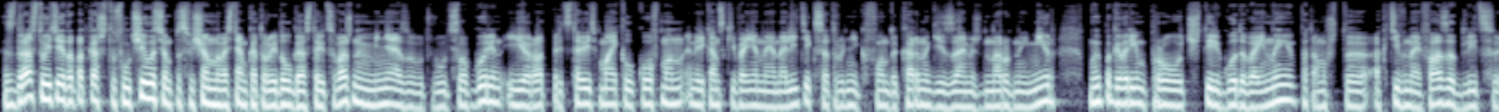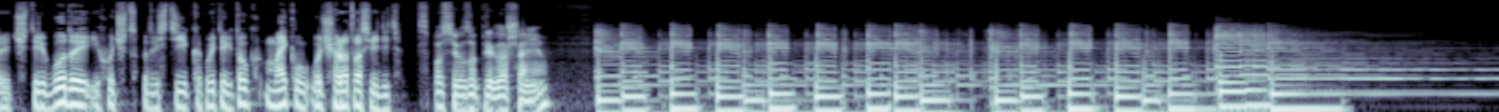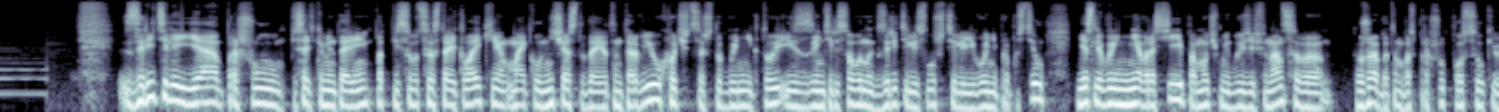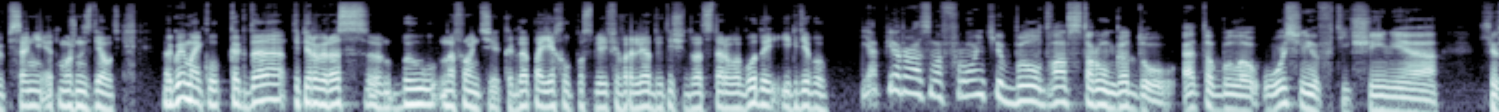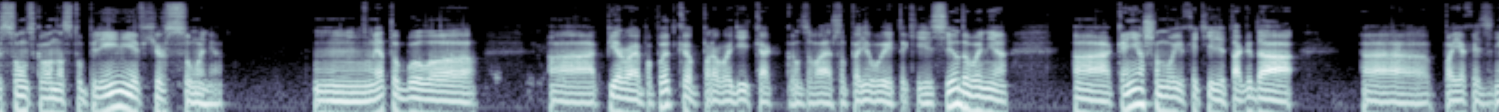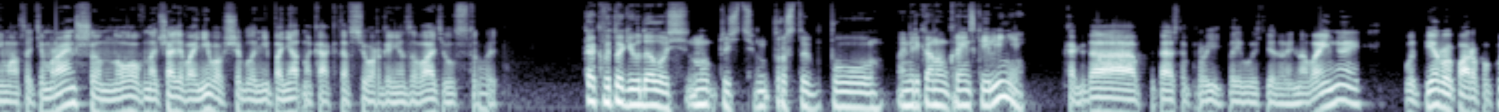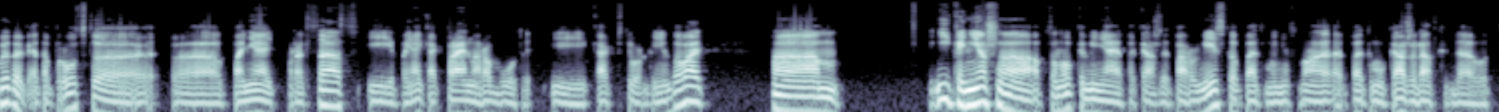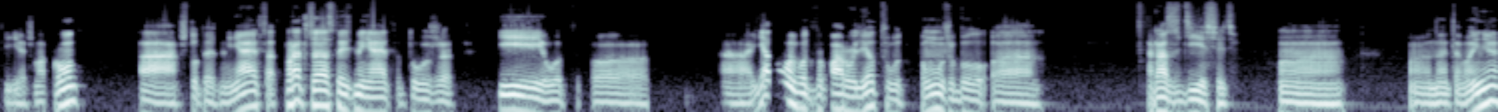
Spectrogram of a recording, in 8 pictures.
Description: Обсуждаем с Майклом Кофманом, американским военным аналитиком и сотрудником Фонда Карнеги за международный мир.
